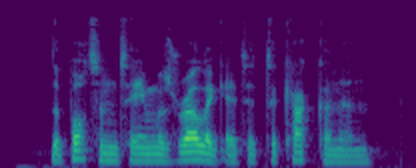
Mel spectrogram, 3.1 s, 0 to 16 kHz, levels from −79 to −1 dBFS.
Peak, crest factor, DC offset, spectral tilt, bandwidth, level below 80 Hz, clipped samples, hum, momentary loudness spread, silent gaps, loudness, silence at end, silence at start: -12 dBFS; 22 dB; under 0.1%; -5.5 dB/octave; 11.5 kHz; -70 dBFS; under 0.1%; none; 15 LU; none; -33 LUFS; 0.35 s; 0.4 s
